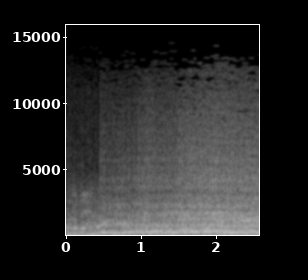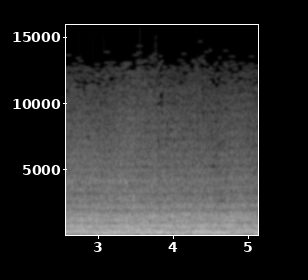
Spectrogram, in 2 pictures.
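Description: A car engine revs up and down hard.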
